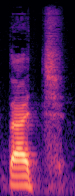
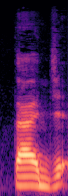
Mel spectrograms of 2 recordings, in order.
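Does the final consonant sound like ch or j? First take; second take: ch; j. First: The word ends in a voiceless ch sound. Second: The word ends in a voiced, bouncing j sound. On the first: The speaker calls it wrong. "bukannya touch" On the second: The speaker calls it right. "taj bukannya touch"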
